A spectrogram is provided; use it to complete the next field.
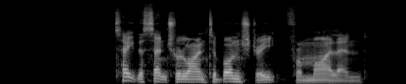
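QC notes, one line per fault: No faults turned up on this one, so there's nothing to log here.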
